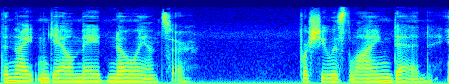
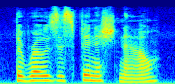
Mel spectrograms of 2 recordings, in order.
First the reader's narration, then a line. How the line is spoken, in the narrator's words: cried the tree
